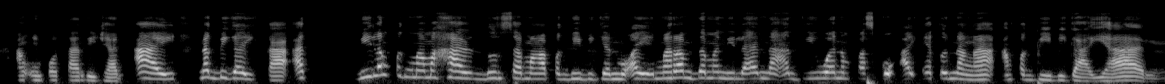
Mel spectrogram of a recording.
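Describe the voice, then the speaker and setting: A woman talks fairly slowly in a high voice, her intonation lively. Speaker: vlogger. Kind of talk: casual vlog talk. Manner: repetitive, chatty.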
